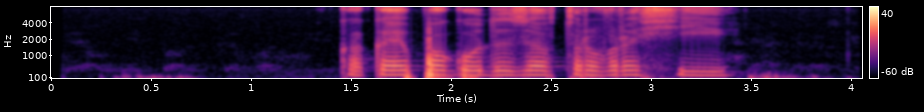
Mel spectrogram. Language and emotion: Russian, neutral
